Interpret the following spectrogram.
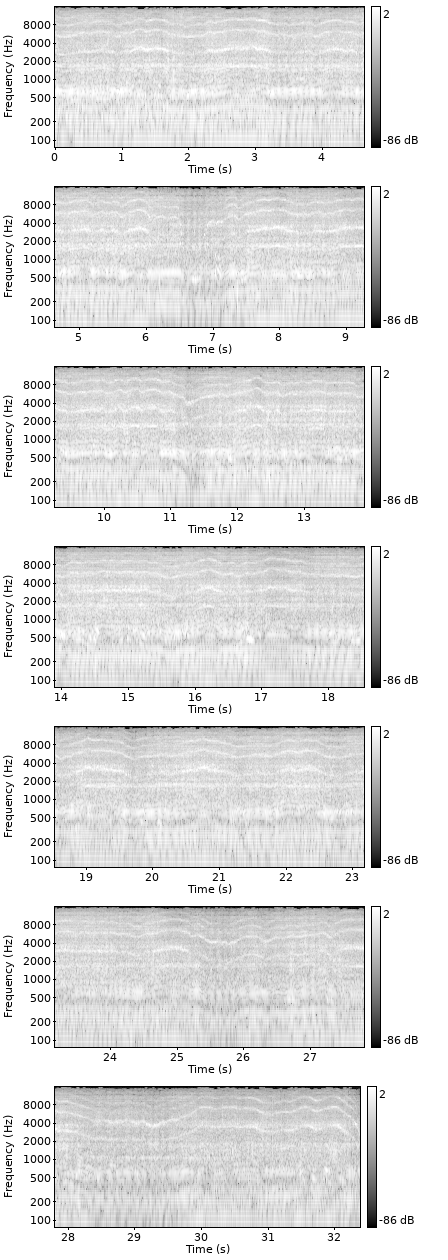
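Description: Small air-cooled two-stroke mini tiller engine running under load as its tines churn soil frozen beneath the surface, its speed rising and falling continually as the blades dig in and free up.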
